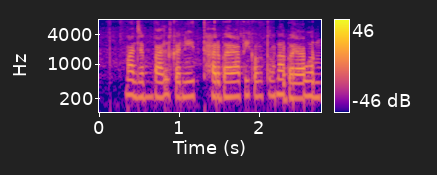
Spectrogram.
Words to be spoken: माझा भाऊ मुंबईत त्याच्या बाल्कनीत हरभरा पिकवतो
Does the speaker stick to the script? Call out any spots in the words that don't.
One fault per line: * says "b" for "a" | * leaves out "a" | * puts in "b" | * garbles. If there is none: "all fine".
* leaves out "भाऊ मुंबईत त्याच्या"
* garbles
